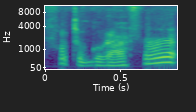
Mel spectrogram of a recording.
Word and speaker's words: photograph: most important okay so here look at the word in here photograph it has three syllables we have faux toe and then graph three syllables but the stress is on the first one four four that is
